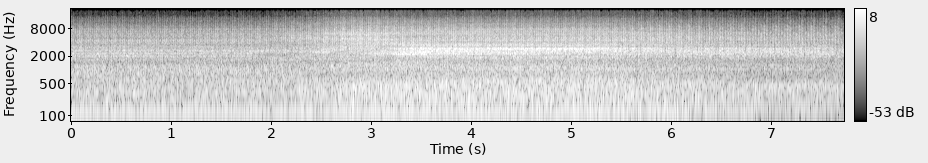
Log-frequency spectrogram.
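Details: Classic Mini idling at about 1000 rpm; it started without choke because the idle mixture was far too rich. As the mixture is leaned out the idle picks up and settles to an even, smooth run, healthy once leaned.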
